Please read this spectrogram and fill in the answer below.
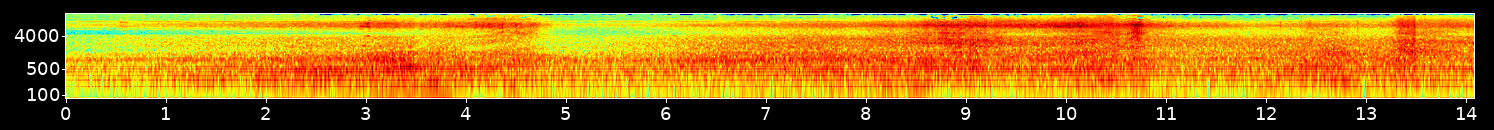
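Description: Steady road noise of traffic on the move: tyre and wind rush with no siren to be heard, and a few brief louder hisses of passing vehicles.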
